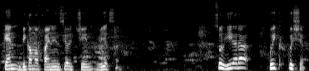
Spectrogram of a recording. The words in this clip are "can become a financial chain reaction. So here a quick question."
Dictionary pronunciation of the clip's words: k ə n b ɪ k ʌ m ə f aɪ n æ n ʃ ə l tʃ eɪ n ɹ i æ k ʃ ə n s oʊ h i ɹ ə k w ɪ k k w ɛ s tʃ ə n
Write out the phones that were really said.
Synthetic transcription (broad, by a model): k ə n b ɪ k ʌ m ə f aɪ n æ n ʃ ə l tʃ eɪ n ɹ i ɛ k s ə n s oʊ h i ɹ ə k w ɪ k k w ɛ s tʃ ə n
